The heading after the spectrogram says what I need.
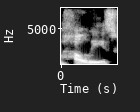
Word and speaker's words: Hallease: Now, what I mean by that is, and this is an idea that I got from Halise, who's a fellow YouTuber.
